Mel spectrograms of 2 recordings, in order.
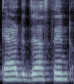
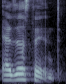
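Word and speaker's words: adjacent: অ্যাডজাসেন্ট টু এটার উচ্চারণ কিন্তু অ্যাডজাসেন্ট হবে না, এটার উচ্চারণ হবে অ্যাডজাসেন্ট।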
